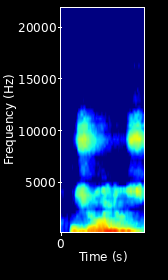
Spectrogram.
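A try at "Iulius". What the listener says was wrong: Não é Július, é Július. Sempre lembrando que a letra J não faz parte do alfabeto latino, né? É I, Július.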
